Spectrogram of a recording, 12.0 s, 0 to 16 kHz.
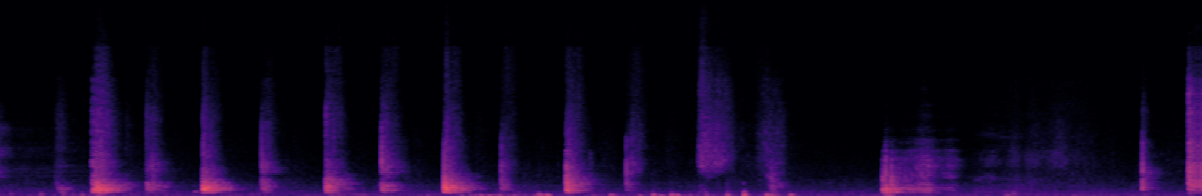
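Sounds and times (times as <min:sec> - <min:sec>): hard-soled footsteps on hard floor: 0:00.5 - 0:08.1.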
